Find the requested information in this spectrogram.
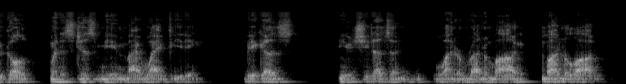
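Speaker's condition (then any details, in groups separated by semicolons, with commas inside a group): Laryngectomy; tracheal neck stoma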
